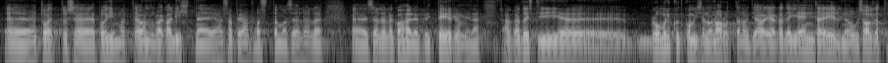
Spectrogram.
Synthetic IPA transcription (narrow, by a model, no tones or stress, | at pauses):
t̪o̞e̞t̪ːˑuse̞pɤɦimɤt̪ˑːe̞o̞nvæɡ̥ɑliht̪ne̞jɑsɑpe̞ɑd̪̥vɑst̪ɑmɑselːe̞le | se̞lːe̞le̞kɑɦe̞le̞krit̪ːe̞ːɾjumile̞ | ʔɑ̰ɡ̥ɑt̪ɤ̞sʲt̪i | lo̞ːmulikult̪̚ko̞misijo̞nonɑɾut̪ːˑɑnud̪̥jɑjɑkɑt̪e̞jee̞nd̪̥ɑe̞ːlnɤwsɑlɡ̥ɑt̪ːˑɑ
